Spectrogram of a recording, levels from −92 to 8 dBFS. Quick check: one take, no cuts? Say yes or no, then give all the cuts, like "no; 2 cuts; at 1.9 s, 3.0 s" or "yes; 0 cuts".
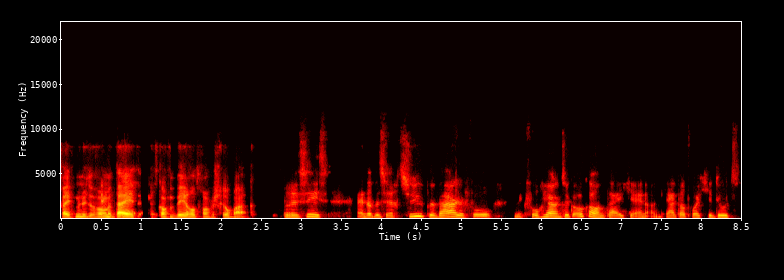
no; 1 cut; at 1.4 s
